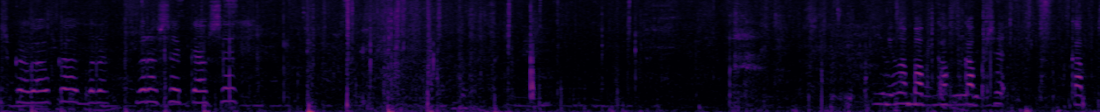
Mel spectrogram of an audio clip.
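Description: A young boy speaks up close in a high, lively voice.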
